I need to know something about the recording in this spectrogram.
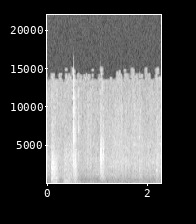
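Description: Two sharp clicks about half a second apart from a medieval stirrup crossbow as its drawn bowstring is set over the catch and the weapon is lifted.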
